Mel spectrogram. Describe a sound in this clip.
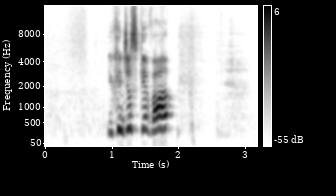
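A young woman speaks with a laugh, close by.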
